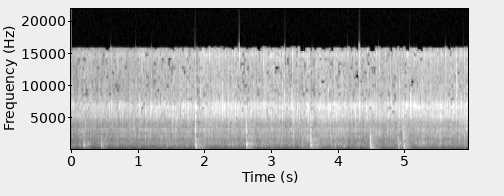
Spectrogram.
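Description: Diced potatoes, onions and tomato frying in oil in a lidded pan, a steady sizzle with scattered short clicks.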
